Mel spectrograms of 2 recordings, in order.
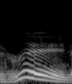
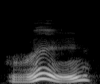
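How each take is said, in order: First: It sounds glad and relieved. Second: It sounds like a surprised question.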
